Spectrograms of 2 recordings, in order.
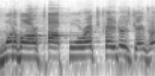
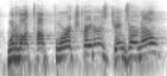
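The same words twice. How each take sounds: First: The small words are said separately, not run together. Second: The small words are run together before the stressed words. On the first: The speaker calls it wrong. "So it's not" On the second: The speaker calls it right. "I want you to contract these words together"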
